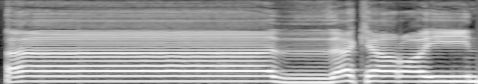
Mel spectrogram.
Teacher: মাদ লাজিম হচ্ছে 3 আলিফ টানতে হয়, সেই জন্য এটাকে পড়া হবে আয-যাকারাইন, 3 আলিফ টেনে আয-যাকারাইন।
